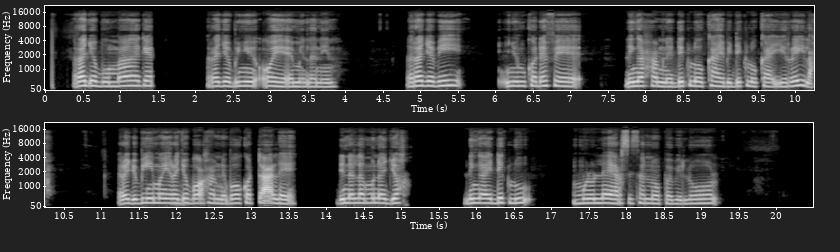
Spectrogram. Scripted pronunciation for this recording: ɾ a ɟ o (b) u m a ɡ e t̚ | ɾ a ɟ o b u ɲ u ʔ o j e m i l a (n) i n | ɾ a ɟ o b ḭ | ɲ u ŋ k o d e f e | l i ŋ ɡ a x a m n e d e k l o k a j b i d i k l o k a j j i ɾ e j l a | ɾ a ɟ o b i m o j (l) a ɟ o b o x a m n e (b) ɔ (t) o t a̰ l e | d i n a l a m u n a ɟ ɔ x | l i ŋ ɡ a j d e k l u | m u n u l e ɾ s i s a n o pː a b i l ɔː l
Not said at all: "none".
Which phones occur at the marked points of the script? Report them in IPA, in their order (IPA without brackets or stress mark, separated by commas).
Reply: b, n, ɾ, b, k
